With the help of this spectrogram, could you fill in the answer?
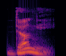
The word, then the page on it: dungy: British English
